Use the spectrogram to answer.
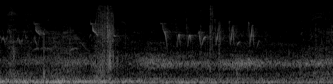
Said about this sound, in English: There you go. Hopefully, you heard that Cetti's then.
